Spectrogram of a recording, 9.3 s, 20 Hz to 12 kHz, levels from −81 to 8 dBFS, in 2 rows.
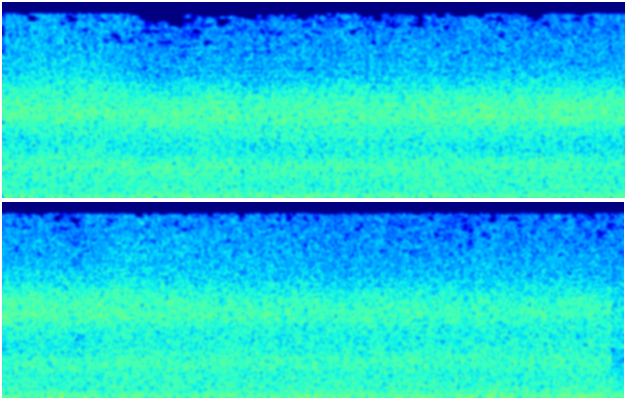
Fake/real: fake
